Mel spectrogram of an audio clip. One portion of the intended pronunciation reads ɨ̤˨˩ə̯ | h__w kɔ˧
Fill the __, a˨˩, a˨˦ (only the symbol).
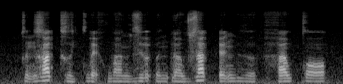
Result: a˨˦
